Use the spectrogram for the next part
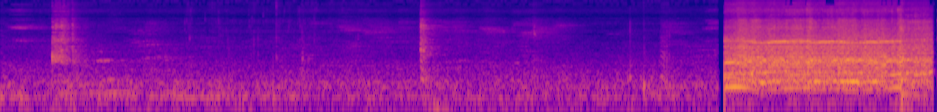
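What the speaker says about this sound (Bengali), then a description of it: "আমি এটা নিজের ইচ্ছা মতো ব্ল্যান্ডারে করে দিচ্ছি" An electric blender whirring to mince meat for kebab, starting abruptly and running loud and steady near the end after a quieter kitchen stretch with soft knocks.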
